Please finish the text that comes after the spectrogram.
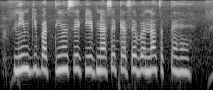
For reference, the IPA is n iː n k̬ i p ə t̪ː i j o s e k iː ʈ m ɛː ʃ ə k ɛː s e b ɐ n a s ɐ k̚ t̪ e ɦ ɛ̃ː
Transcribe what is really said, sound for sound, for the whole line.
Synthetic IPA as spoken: n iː m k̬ i p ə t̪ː i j õ s e k iː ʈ n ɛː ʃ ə k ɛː s e b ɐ n a s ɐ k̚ t̪ e ɦ ɛ̃ː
